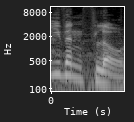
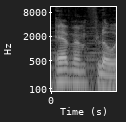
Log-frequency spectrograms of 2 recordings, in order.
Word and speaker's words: Even Flow: song is called here even flow right not Evan flow is it ever met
